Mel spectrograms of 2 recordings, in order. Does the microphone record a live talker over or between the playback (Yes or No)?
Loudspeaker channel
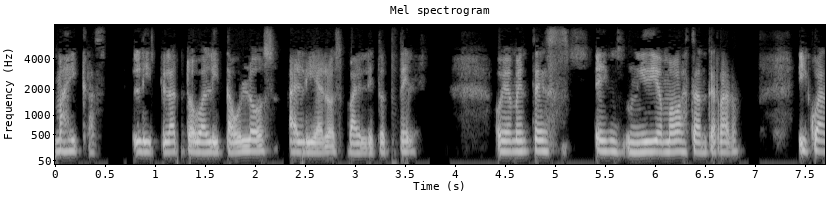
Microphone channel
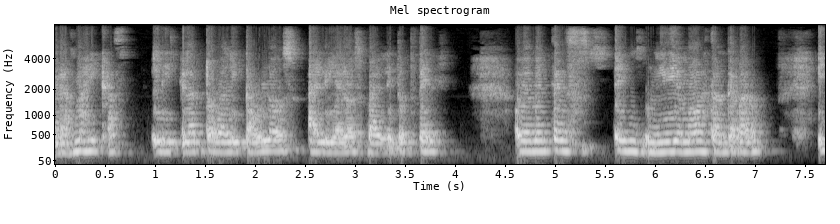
No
